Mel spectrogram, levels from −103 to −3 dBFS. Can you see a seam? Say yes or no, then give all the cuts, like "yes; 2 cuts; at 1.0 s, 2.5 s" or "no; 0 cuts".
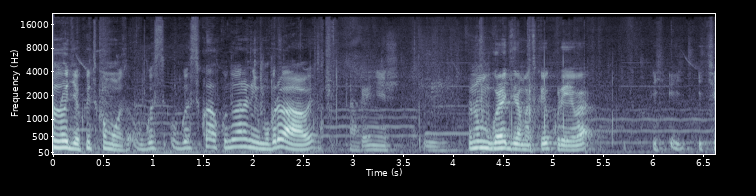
yes; 1 cut; at 2.7 s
